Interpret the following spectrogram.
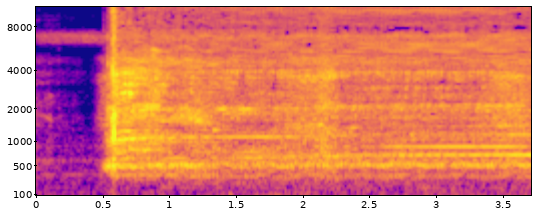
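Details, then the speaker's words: Vacuum pump evacuating a 110V 12,000 BTU eBay mini split heat pump line set on an enclosed trailer after a 12 PSI hold test: kicks on sharply then steady high buzzing whine, tone changing as it pulls vacuum; running properly. "you can still hear the pump you may not can hear it I can hear the tone changing I don't know if you can hear that but anyways what that's doing is actually pulling the air out"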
